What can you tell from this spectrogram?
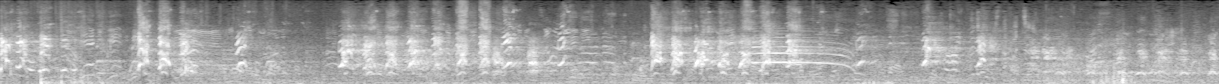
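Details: Manchester Terrier Stig (Rockstyle's Northern Speed) at an agility competition: sharp, high barks fired in quick bursts of several, with short pauses between volleys, over a background of voices and arena noise.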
